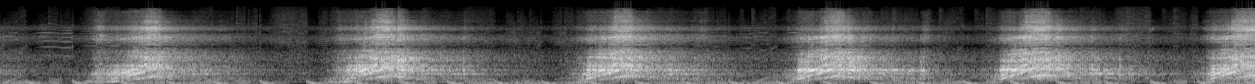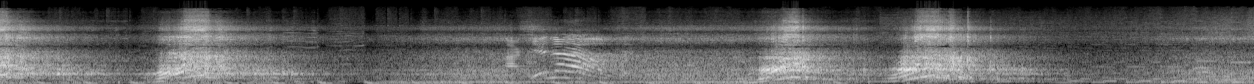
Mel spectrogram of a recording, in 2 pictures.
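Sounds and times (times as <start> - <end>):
car engine revving: 0.0 - 25.0.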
